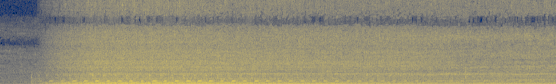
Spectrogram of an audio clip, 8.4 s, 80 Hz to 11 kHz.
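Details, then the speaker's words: Blue Mustang Mach 1 with 32-valve V8 at idle: fires up then settles into a deep, even burble with steady pulses, no misses or knocks; normal healthy idle. "and now let's go enjoy the blue one for a little while pay attention to this 32 valve bbal idle"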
